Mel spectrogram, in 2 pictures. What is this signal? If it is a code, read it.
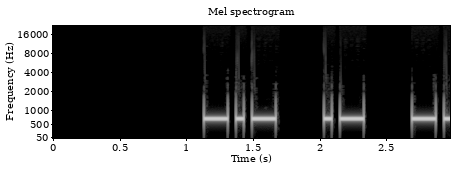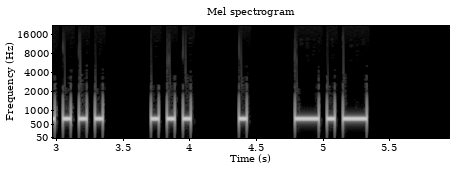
Morse code, heard as a keyed tone, about 20 wpm, spaced as for 15 wpm, 700 Hz. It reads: KA6SEK
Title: 219 Lesson 35g - Number 0 - Call Signs 20wpm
